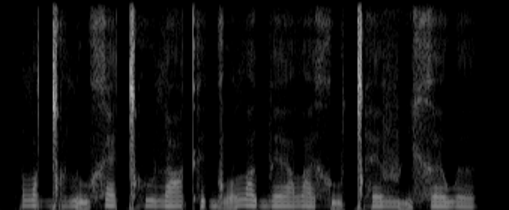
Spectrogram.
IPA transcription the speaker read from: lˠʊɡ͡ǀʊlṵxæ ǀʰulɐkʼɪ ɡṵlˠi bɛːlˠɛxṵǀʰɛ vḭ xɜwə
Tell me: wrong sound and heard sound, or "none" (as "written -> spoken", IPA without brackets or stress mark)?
ɐ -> ɑ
